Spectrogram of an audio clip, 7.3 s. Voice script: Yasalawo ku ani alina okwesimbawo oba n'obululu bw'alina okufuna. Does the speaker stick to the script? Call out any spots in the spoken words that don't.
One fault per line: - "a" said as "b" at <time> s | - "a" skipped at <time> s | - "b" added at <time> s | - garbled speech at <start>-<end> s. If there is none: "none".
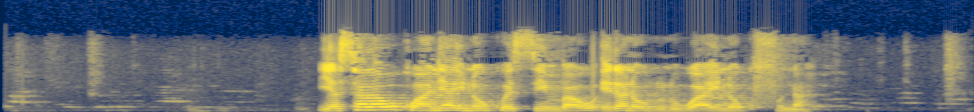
- "oba" said as "era" at 4.5 s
